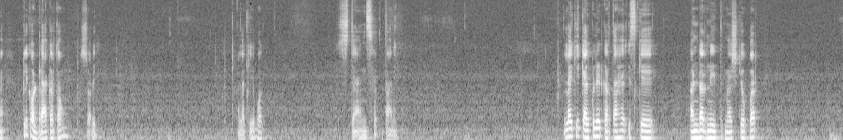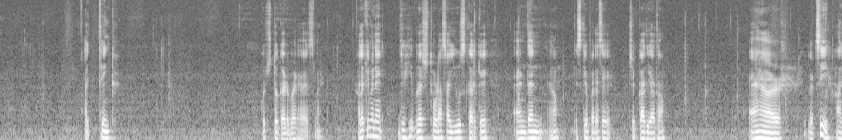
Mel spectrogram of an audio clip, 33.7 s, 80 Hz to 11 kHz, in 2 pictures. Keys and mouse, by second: 4.7 right click, 9.4 right click, 11.2 right click, 21.6 right click, 24.4 right click, 26.2 right click, 28.5 right click, 30.8 right click.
